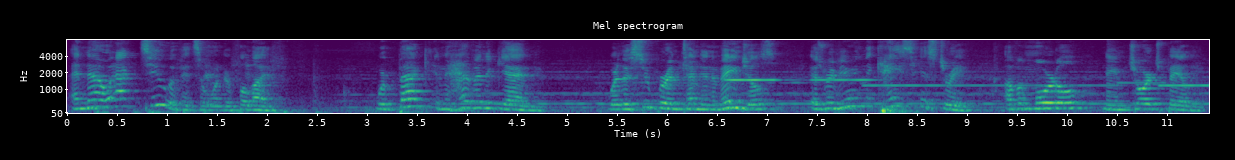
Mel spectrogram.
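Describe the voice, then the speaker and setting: A woman's voice: medium pitch, lively intonation, moderate pace. Woman announcer in a roomy hall. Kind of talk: live radio-show announcing. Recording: roomy live stage recording, music behind.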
